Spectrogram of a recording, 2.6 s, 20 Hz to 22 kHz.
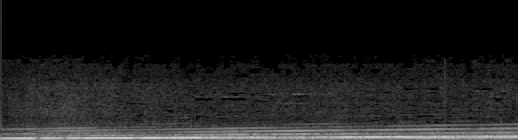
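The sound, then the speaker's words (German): A civil defense air raid siren wails in Israel shortly before 3 a.m., waking people as the Israeli army attacks Iran; its tone slowly rises over a few seconds, loud and sustained with a faint background rumble and no voices. “Mit Sirenengeheul wachen die Menschen in Israel um kurz vor 3 Uhr morgens auf.”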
